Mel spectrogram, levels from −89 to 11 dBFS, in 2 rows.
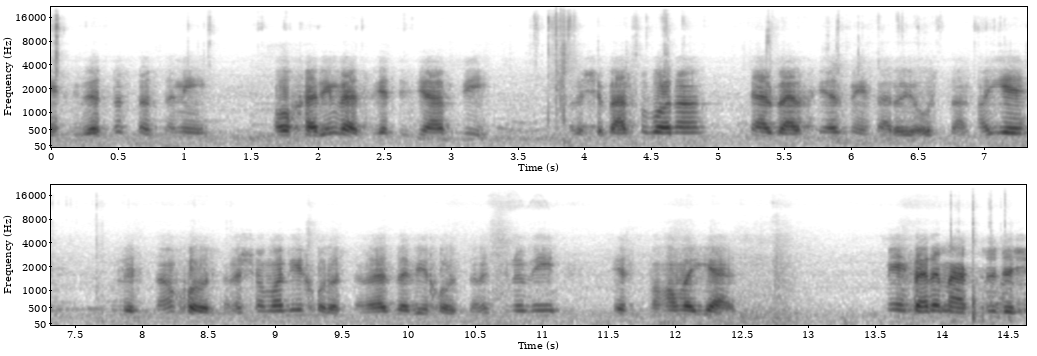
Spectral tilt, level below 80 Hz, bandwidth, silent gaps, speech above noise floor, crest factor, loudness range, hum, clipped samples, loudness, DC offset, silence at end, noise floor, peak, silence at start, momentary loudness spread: -4 dB/octave; -56 dBFS; 18 kHz; none; 27 dB; 20 dB; 4 LU; none; under 0.1%; -21 LUFS; under 0.1%; 0 s; -48 dBFS; -2 dBFS; 0 s; 15 LU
